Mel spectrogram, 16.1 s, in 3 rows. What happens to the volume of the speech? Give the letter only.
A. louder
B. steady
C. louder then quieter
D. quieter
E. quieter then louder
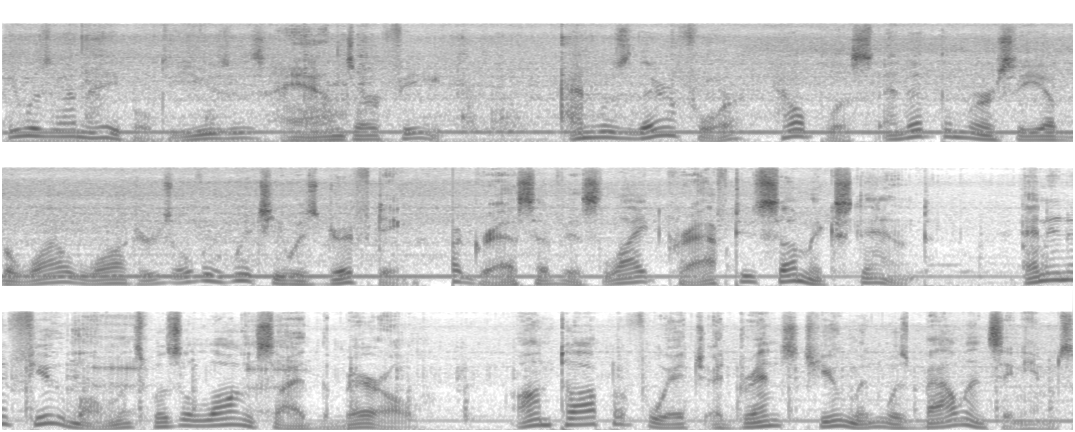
B.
